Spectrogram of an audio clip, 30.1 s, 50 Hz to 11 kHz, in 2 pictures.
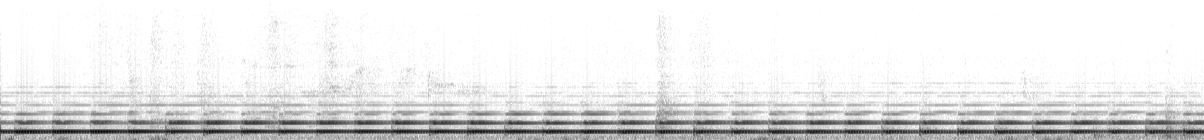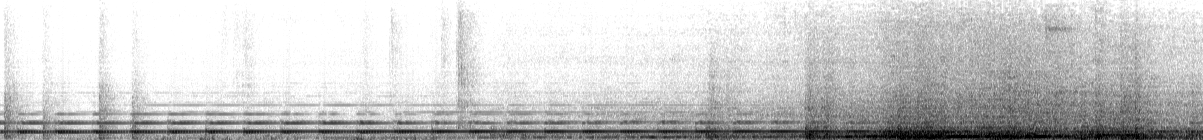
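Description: Japanese level-crossing alarm sounding its electronic bell in a steady, even rhythm, at its normal volume setting. In the second half a Choshi Electric Railway 2000-series train approaches with a slowly rising whine. Near the end its wheels rumble and clatter loudly over the track at the crossing.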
